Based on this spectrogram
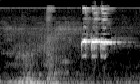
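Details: Hand-reared Sooty-headed Bulbul giving a single bright whistled phrase with a slight warble, after a moment of low rumbling background noise.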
